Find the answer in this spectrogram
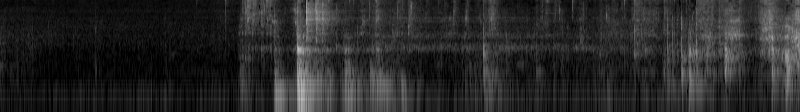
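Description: After a couple of seconds of silence, kitchen handling sounds as vinegar is spooned into hot, bubbling candy syrup in a nonstick pot. There is a single loud thump about three seconds in, then light clinks of a metal measuring spoon against the pot.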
